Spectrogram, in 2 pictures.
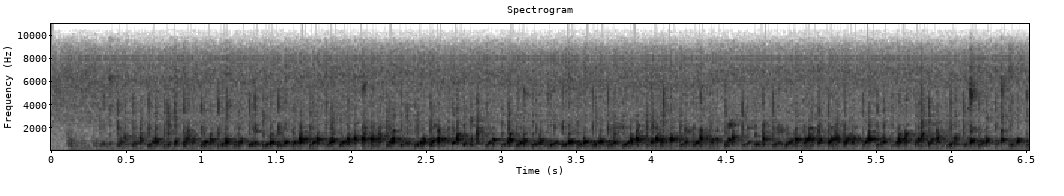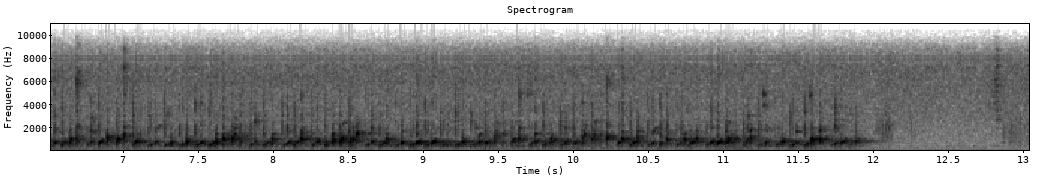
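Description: Methane gas bubbling from a hose into a trough of soapy water: a steady, dense run of small rapid pops and gurgles as a heap of soap-bubble foam builds up. It starts suddenly and goes on without a break.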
